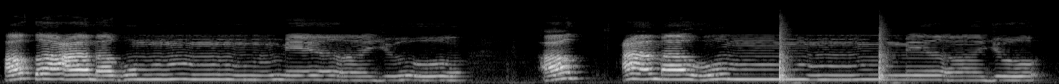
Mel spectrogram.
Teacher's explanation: lebur mim dengan mim, jadi seolah-olah padahal ada dua mim di situ, tetapi karena dilebur disatukan menjadi satu mim, tapi dipanjangkan. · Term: idgham syafawi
